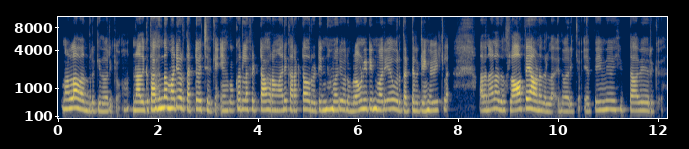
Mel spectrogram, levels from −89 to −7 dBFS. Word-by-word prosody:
நல்லா 285 +3 +5
வந்திருக்கு 225 -2 -5
இதுவரைக்கும். 210 +4 -10 0.2
நான் 235 0 +5
அதுக்கு 235 +1 0
தகுந்த 285 +5 +7
மாதிரி 290 +1 +5
ஒரு 280 - -4
தட்டு 245 +2 -3
வச்சிருக்கேன். 255 -3 -5
என் 225 - -6
குக்கர்ல 260 +3 -3
ஃபிட் 250 -1 -3
ஆகுற 245 -1 0
மாரி, 230 +2 -2
கரெக்ட்டா, 235 +3 -3
ஒரு 230 -2 -5
டின்னு 245 +1 -1
மாரி, 250 +1 -2
ஒரு 230 -2 -7
ப்ரவுனி 255 +5 +1
டின் 275 0 +2
மாரியே 255 +2 -2
ஒரு 240 -2 -4
தட்டு 215 +2 -3
இருக்கு 220 0 -4
எங்க 230 -1 -1
வீட்ல. 240 +1 -8 0.7
அதனால 235 +3 -3
அது 240 - -3
பிளாப்பே 255 +5 +7
ஆனது 235 -3 -1
இல்லை 200 -1 -8
இதுவரைக்கும். 205 -1 -11
எப்பயுமே 240 +4 -6 0.2
ஹிட்டாவே 230 -2 -5
இருக்கு. 220 0 -16
240 Hz, 180 wpm, -22 LUFS, 225-255 Hz, 0.7 s, தகுந்த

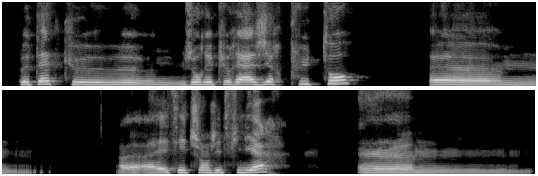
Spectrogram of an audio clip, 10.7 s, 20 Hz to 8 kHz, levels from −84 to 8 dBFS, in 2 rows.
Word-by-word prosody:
peut-être 255 +3 +1
que, 200 -3 -1
mmh, 185 0 -11
j'aurais 220 +2 +2
pu 240 +3 -2
réagir 225 0 +3
plus 255 -1 -6
tôt, 295 +2 +3 0.8
hem, 190 -3 +1 1.0
à 175 +2 0
à 190 - +4
essayer 195 +3 -2
de - - -12
changer 215 -1 -1
de - - -11
filière. 230 +6 +2 0.9
hem 170 -5 -5
195 Hz, 95 wpm, -20 LUFS, 180-225 Hz, 1.0 s, à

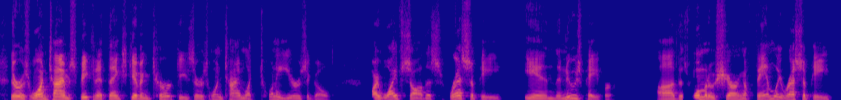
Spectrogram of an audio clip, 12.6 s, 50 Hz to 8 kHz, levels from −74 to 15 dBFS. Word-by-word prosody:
there 135 0 +6
was 115 -5 +1
one 180 - +6
time- 165 -4 +8
speaking 155 +4 0
of - - -1
Thanksgiving 145 -4 +1
turkeys- 180 - -6
there 115 - -4
was 105 - -8
one 160 -5 -9
time, 155 +3 -3
like, - - -7
20 190 0 -7
years 130 +4 -7
ago, - - -12 0.6
my 110 - +6
wife 200 - +1
saw 125 - -1
this 115 0 -6
recipe 95 - -2 0.3
in 110 -4 -2
the 105 0 -6
newspaper. 115 - -3 0.7
Uh, 90 0 +1
this 105 +3 -5 0.2
woman 155 +1 +5
was - - -2
sharing 150 -3 +1
a 110 - -3
family 170 +6 -2
recipe, 115 - -2
135 Hz, 150 wpm, -26 LUFS, 110-165 Hz, 0.7 s, time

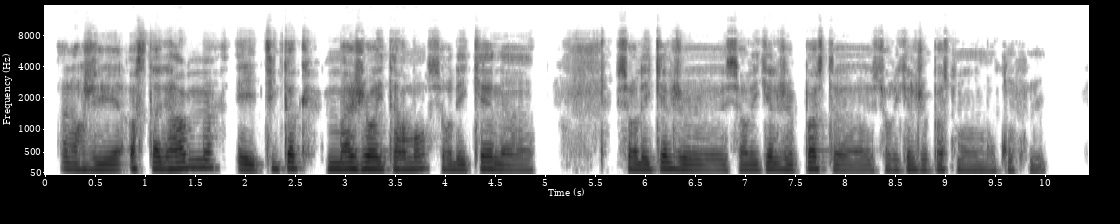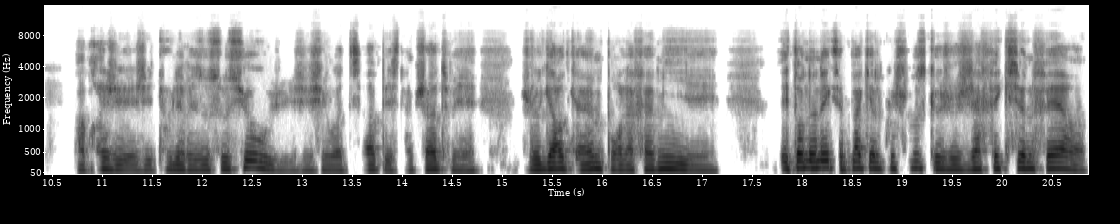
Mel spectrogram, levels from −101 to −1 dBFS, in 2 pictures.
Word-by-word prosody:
Alors 130 -3 -2
j'ai 120 +1 0
Instagram 145 +5 +1 0.2
et 120 -3 +1
TikTok 145 +3 -2
majoritairement 130 0 +2
sur 130 -4 -6
lesquels, 120 +1 -1
heu, 110 -1 -6 0.8
sur 130 -1 -2
lesquels 125 +2 +1
je 115 -3 -3
sur 120 +2 -3
lesquels 125 +2 -1
je 120 -1 -2
poste, 135 -2 0
heu, 105 -1 -6
sur 110 +1 -10
lesquels 115 +2 -5
je 110 - -5
poste 115 +2 -7
mon 100 -2 -8
mon 95 +1 -11
contenu. 105 -1 -12 0.7
Après 125 +3 -2
j'ai 110 -3 -1
j'ai 105 +1 -6
tous 125 - -7
les 120 0 +2
réseaux 115 0 -2
sociaux, 130 +3 +1
j'ai 95 -1 -12
j'ai 100 +1 -10
j'ai 105 +1 -6
WhatsApp 105 +3 -3
et 105 - -4
Snapchat, 105 +5 0
mais 100 -1 -6 0.5
je 120 - -6
le 120 - +6
garde 135 +1 +6
quand - - -4
même 135 +2 +5
pour 120 -3 -2
la 115 0 -1
famille 125 0 +3
et 100 -1 -6 0.6
étant 140 +3 +5
donné 160 0 +7
que 155 - -3
c'est 130 -3 -2
pas 150 - +4
quelque 145 -2 0
chose 155 +1 -3
que 135 -4 0
je 120 -1 +1
j'affectionne 135 +4 +2
faire 140 -2 +4
125 Hz, 165 wpm, -22 LUFS, 110-135 Hz, 0.8 s, donné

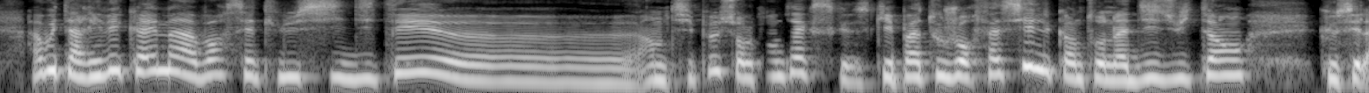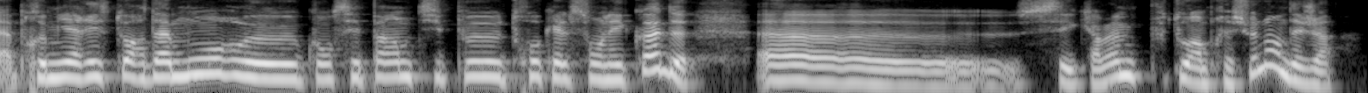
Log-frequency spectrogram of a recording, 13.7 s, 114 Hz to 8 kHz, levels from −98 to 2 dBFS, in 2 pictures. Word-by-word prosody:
Ah 260 - -5
oui, 325 - +7
tu 285 - -1
es - - +5
arrivé 250 +7 +3
quand 310 - 0
même 320 +1 +4
à 285 - +2
avoir 260 +2 -1
cette 255 -3 -5
lucidité, 240 +4 -1
heu, 190 -5 -4
un 210 +3 -2
petit 220 - -7
peu 310 +9 -2
sur 310 -6 -1
le 225 - -1
contexte, 255 +4 -4
que 205 - -6
ce 180 - -10
qui - - -3
est - - +2
pas 240 0 +2
toujours 245 -1 +2
facile, 275 +7 +5
quand 230 -3 -1
on 220 - +4
a 205 - +4
18 220 +3 -1
ans, 260 0 +2 0.4
que 220 - 0
c'est 215 +1 +3
la - - -3
1re 230 0 +2
histoire 240 -1 0
d'amour, 255 +3 +3
heu, 220 -2 +5
qu'on 215 +1 -4
sait 225 +2 -5
pas 235 +2 -5
un 235 +1 0
petit 235 -1 -9
peu 245 +1 0
trop 245 +3 -4
quels 225 -2 -1
sont 220 0 -3
les 210 0 +1
codes, 315 +4 +2 0.3
heu, 170 -7 -1
c'est 175 0 -5
quand 170 0 -6
même 245 +3 +2
plutôt 230 -2 -4
impressionnant 185 - -2
déjà! 180 - -1
230 Hz, 240 wpm, -20 LUFS, 205-250 Hz, 0.4 s, oui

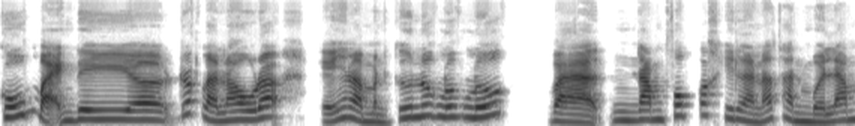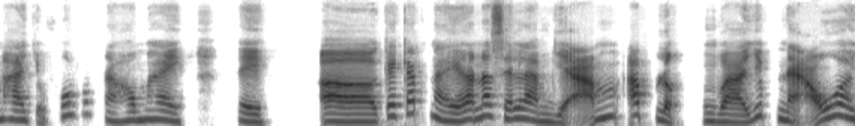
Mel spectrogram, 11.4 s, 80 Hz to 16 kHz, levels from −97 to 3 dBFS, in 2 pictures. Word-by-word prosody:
cuốn 280 +3 0
bạn 205 - +4
đi, 235 0 -1
ơ, 225 -1 +3
rất 365 +10 -6
là - - +3
lâu 225 +3 0
đó. 285 +3 +3 0.3
Kiểu 185 +1 -2
như 275 - -5
là 245 -4 +3
mình 180 -2 -6
cứ 270 +7 -5
lướt, 305 +2 -3
lướt, 290 0 -3
lướt, 285 +6 0 0.3
và, 175 -4 +6
ừm, 210 0 -10
5 230 0 +2
phút, 315 0 -1
có 335 - -3
khi 255 -6 -11
là 205 -4 -1
nó 185 - -2
thành 190 -1 -5
15-20 220 +5 -3
phút 315 - -7
lúc 360 0 -21
nào 195 - -5
hông 215 +3 -7
hay. 220 -5 -3 0.4
Thì, 185 -3 -1 0.3
ờ, 185 -1 +5
cái 310 - -2
cách 375 -2 -3
này 205 -7 -2
á, 240 +4 +3
nó 315 +4 +1
sẽ 245 -6 0
làm 220 -8 -1
giảm 265 - +5
áp 340 0 0
lực - - 0 0.2
và 185 -3 +2
giúp 305 - -2
não, 245 +3 +3
ơ, 320 -5 -1
230 Hz, 245 wpm, -25 LUFS, 195-290 Hz, 0.4 s, và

